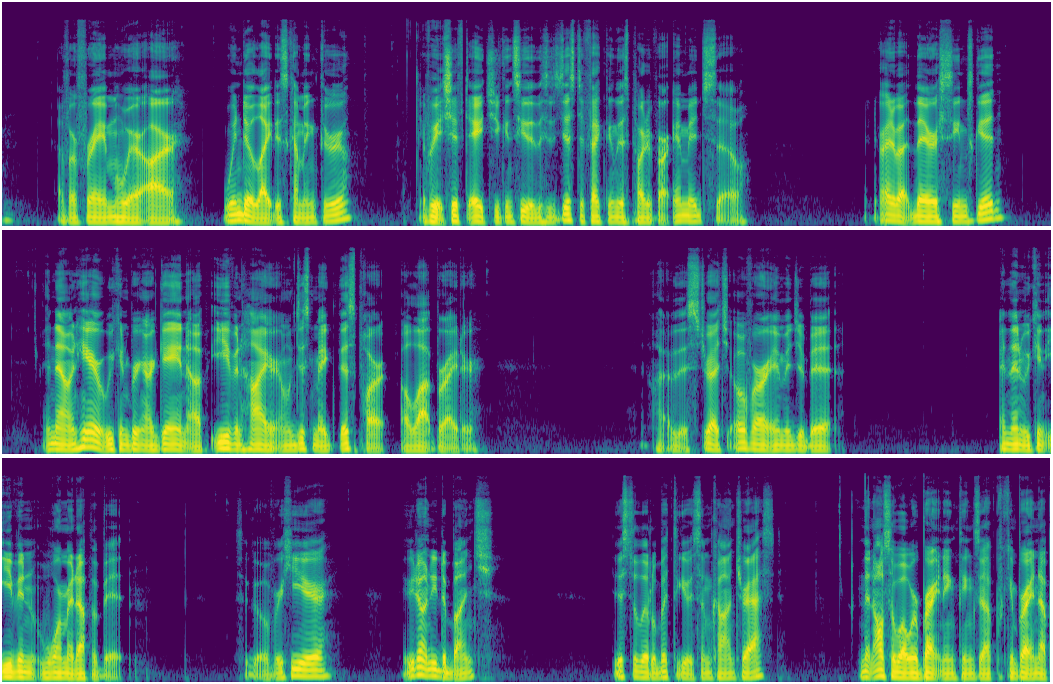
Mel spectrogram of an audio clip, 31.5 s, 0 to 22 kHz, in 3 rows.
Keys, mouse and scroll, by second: 6.8 click, 9.4 shift+h, 10.6 click, 16.7 click, 23.2 click, 28.0-28.7 scroll up 1, 30.6 click.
